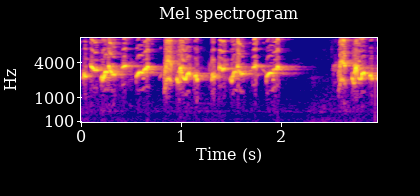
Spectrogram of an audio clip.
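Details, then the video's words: Lure recording of a sooty-headed bulbul singing: a rapid run of chattering, slurred whistled notes for two seconds, a brief pause, then another burst of bubbly warbles. "Suara Burung Kutilang Gacor ASLI Tanpa isian, Ampuh untuk Pikat Kutilang bikin kutilang Ribut gacor"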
